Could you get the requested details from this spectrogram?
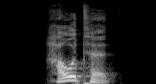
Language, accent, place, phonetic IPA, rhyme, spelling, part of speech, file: German, Germany, Berlin, [ˈhaʊ̯tət], -aʊ̯tət, hautet, verb, De-hautet.ogg
- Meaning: inflection of hauen: 1. second-person plural preterite 2. second-person plural subjunctive II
